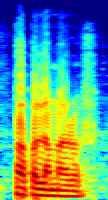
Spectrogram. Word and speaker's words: Papalamarov: Say it with me now. Please, look at my lips. Pop. Pop. Ma. Ma. La. La. Marov.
